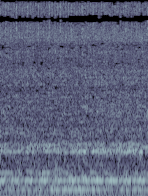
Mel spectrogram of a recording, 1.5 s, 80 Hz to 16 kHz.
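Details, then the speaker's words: 2010 Nissan Grand Livina that had a rough noise after flood water: after the repair, idling with the hood open, a smooth, even hum with no grinding or rattles; normal. "Suara mobil normal kembali, tidak ada bunyi kasar-kasar lagi."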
